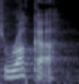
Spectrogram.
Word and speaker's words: RVCA: I mean, because that's like RVCA is actually pronounced Rucka. – What? Excuse you? – Yeah. Isn't that crazy? I've always been I love RVCA. Nope. It's Rucka. It's a U, yeah.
